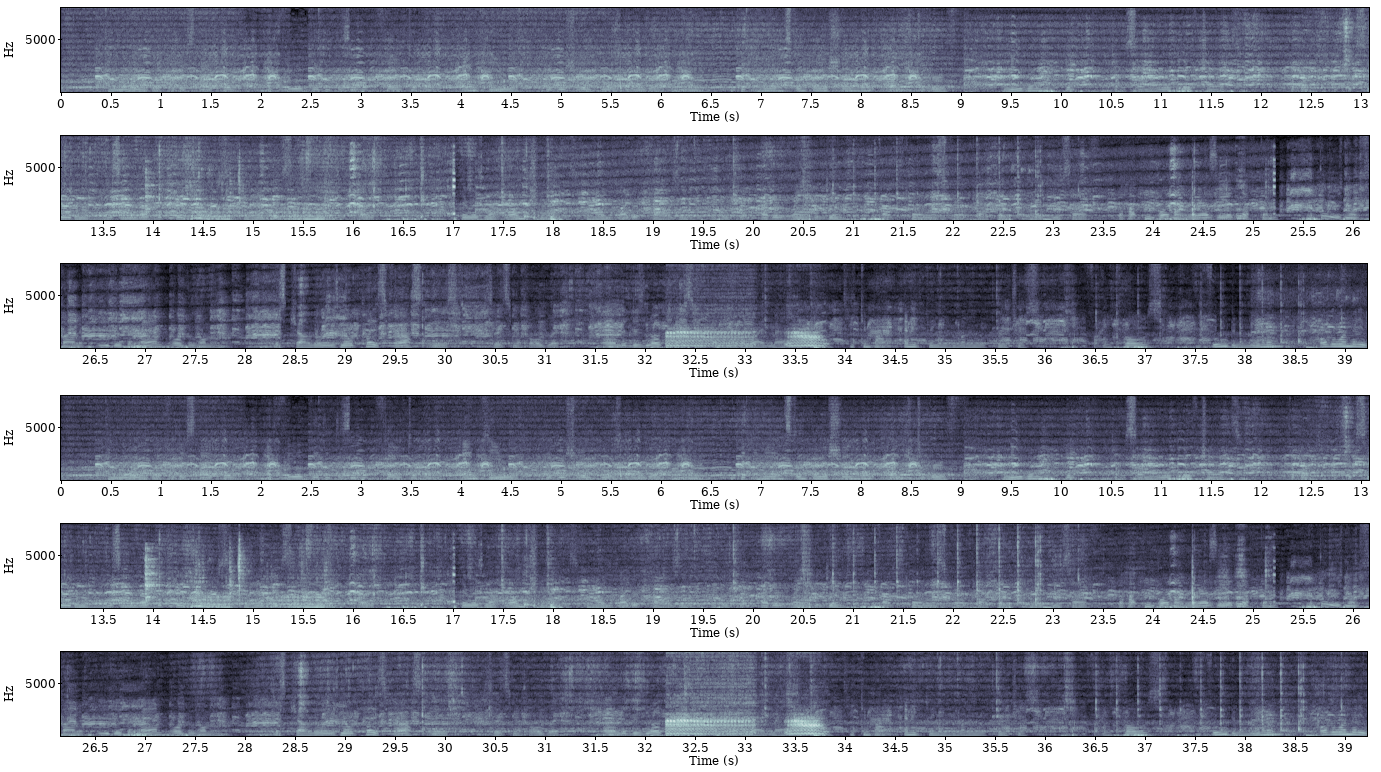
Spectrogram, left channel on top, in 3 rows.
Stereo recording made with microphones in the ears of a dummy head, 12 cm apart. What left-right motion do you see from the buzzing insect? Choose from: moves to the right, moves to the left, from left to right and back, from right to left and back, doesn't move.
moves to the right.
